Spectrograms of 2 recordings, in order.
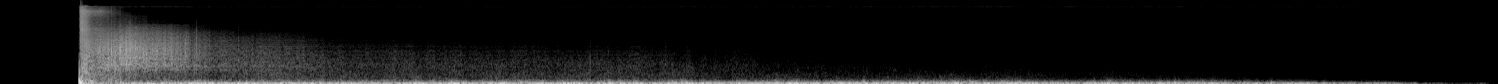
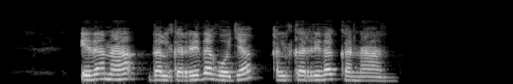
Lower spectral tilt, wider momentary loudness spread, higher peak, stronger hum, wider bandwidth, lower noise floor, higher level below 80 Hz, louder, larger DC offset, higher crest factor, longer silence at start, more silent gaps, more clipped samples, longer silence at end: second, -3.5 dB/octave vs -5 dB/octave; first, 17 LU vs 7 LU; about the same, 0 dBFS vs 0 dBFS; neither; first, 17 kHz vs 8.2 kHz; first, -70 dBFS vs -56 dBFS; first, -22 dBFS vs -62 dBFS; second, -25 LUFS vs -14 LUFS; neither; about the same, 18 dB vs 16 dB; about the same, 0.8 s vs 0.8 s; neither; neither; second, 0.8 s vs 1.25 s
